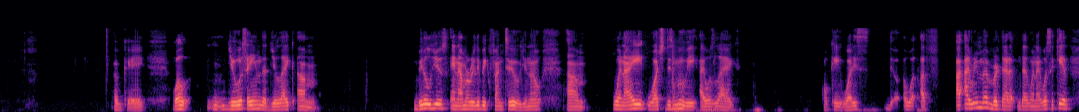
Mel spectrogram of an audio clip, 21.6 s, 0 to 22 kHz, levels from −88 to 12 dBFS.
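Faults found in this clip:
Repeated buffer, 2.72–2.80 s: same short slice of speech heard three times back to back, hard joins at each repeat, brief stutter. Playback device re-sent its last buffer while waiting on late audio; repeat length fits a 40 ms buffer. Same stutter, one extra play each, at 10.64–10.68 s and 14.52–14.56 s. Nothing dropped from the speech, only delayed.

Concealed Bluetooth headset packet loss, 6.06–6.10 s, right after "saying that you like": 30 ms gap filled with a copied stretch of recent waveform, buzzy hold, slight warble on resume. Link between headset and phone lost packets; receiver patched them from the last ~20 ms. Shorter 15 ms patches at 9.03 s before "I'm a really big", 13.63 s between "when I watched this" and "I was", and 20.99 s. Speech carried over the mSBC headset codec.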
